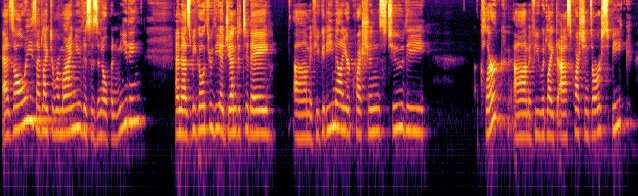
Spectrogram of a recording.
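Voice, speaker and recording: A woman with a hoarse voice runs a formal board meeting from a council chamber. She speaks in a measured, procedural way, with the odd filler. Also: medium pitch. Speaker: board chair.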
